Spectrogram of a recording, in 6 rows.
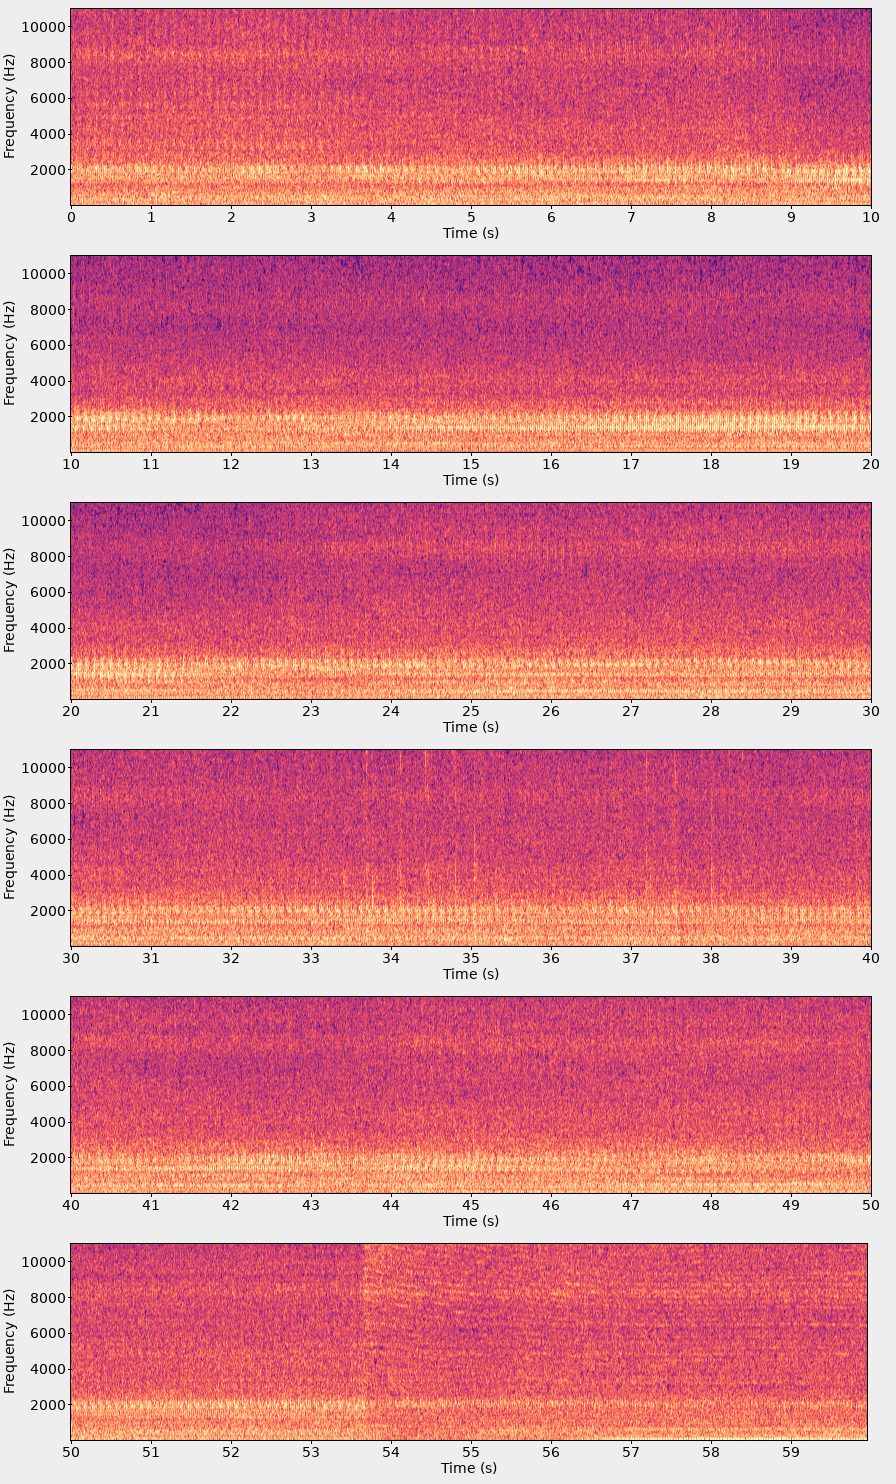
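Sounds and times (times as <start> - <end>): sawmill machine hum: 0.0 - 59.9.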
